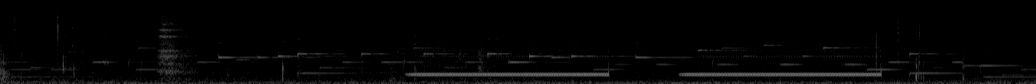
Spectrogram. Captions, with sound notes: [sighs] [line ringing] You've reached Lauren. I'm not herere.ng. Ca.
